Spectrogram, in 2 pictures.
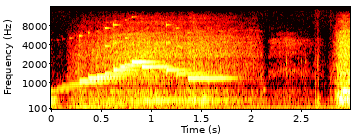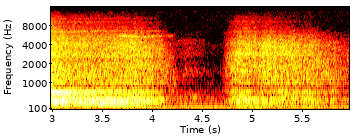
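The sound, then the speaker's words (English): A person blows air in three forceful, breathy bursts separated by short pauses, each a rushing puff that swells and fades, fairly loud, with no talking. “Wink a wink, whistle, and blow.”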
